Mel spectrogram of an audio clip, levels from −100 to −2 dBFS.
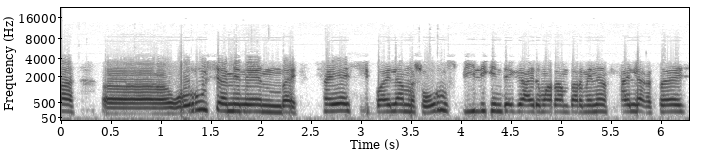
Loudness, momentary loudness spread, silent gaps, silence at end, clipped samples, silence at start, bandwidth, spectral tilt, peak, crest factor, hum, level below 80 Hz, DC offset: -25 LUFS; 6 LU; none; 0.05 s; under 0.1%; 0 s; 4.8 kHz; -8 dB/octave; -14 dBFS; 10 dB; none; -62 dBFS; under 0.1%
